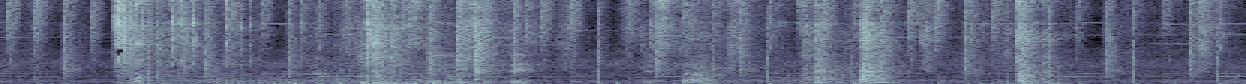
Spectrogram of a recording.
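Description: Metal baking trays clattering and scraping against the oven's wire racks and being set down on the hob, several times, over steady background music.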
